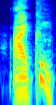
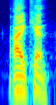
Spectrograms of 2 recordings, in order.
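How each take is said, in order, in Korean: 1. can이라는 단어는 약하고 줄어든 형태로 발음됩니다. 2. can이라는 단어는 완전한 모음으로 발음됩니다.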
